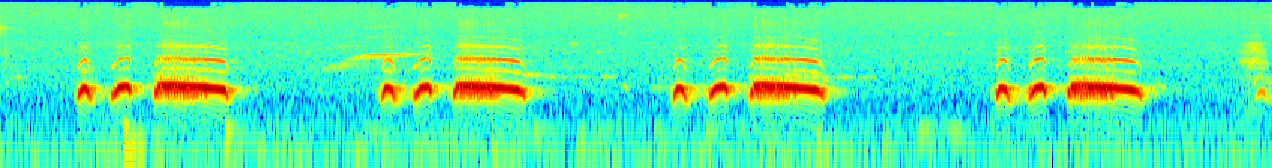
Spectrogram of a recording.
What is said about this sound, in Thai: ก้ได้ยินไปเมื่อกี้ก็คือเสียงของนกเขาใหญ่ค่ะ แล้วนกเขาใหญ่เนี่ย ไม่ได้ร้องแค่จุกกรูนะคะ ยังร้องจุกจุกกรูด้วยล่ะค่ะ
